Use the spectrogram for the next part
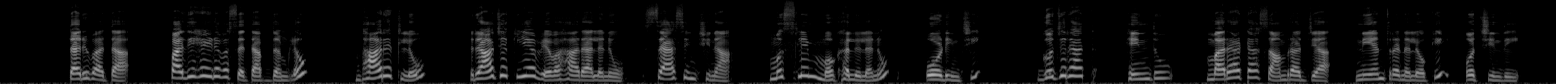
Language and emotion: Telugu, neutral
